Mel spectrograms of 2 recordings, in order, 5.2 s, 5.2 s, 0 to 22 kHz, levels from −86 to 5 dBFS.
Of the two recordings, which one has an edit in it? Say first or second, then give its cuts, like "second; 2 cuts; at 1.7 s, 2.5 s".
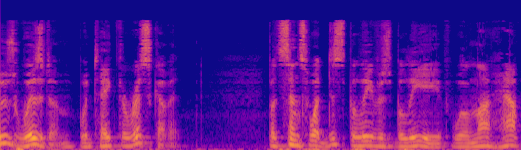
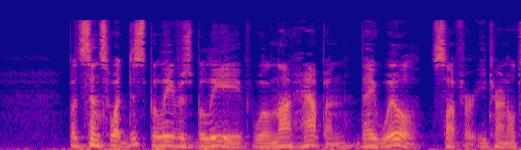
first; 1 cut; at 2.7 s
